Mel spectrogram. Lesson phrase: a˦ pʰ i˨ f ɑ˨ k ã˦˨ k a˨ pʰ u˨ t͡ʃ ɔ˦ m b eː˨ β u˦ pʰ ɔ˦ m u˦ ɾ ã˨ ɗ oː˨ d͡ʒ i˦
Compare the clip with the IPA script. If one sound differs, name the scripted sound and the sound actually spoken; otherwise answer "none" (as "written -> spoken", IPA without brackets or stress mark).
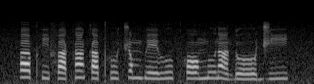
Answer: ɑ˨ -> a˨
